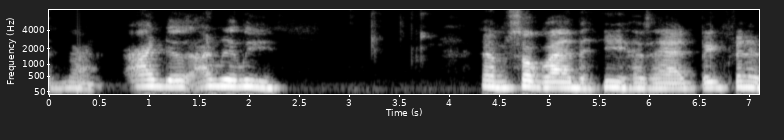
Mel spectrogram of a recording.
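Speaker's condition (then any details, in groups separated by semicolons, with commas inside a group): Cerebral palsy; from birth, cannot type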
